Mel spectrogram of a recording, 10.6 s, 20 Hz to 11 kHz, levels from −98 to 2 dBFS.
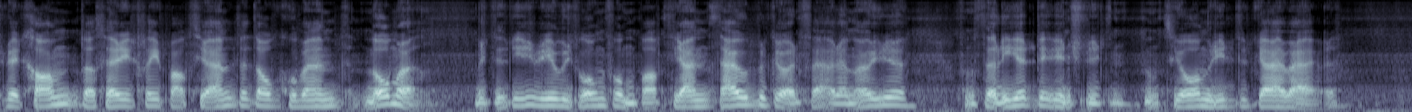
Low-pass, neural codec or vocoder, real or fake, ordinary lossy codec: none; autoencoder, 22.05 kHz, a latent of 192 numbers a frame, VITS, trained on many speakers; fake; none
